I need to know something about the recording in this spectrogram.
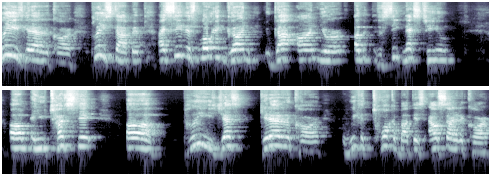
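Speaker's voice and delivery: courteous, respectful, gentlemanly pleading. Retelling how officers talked to a driver: imitating someone pleading politely. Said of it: "pleading with him, talking to him like a gentleman".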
